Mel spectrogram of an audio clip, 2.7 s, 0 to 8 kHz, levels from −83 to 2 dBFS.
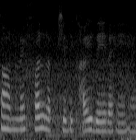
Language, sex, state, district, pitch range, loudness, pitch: Hindi, female, Uttar Pradesh, Budaun, 200-235 Hz, -39 LUFS, 215 Hz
